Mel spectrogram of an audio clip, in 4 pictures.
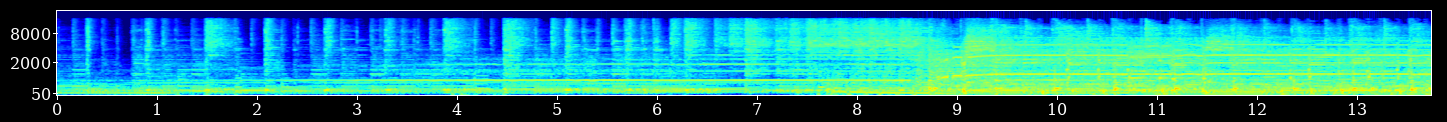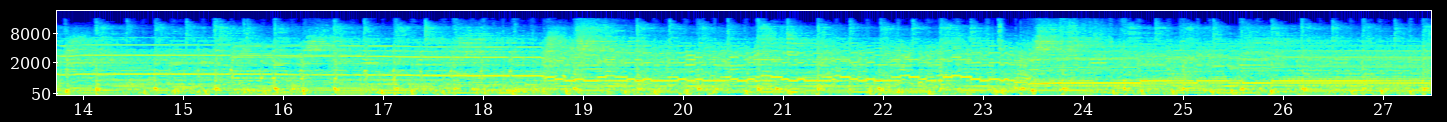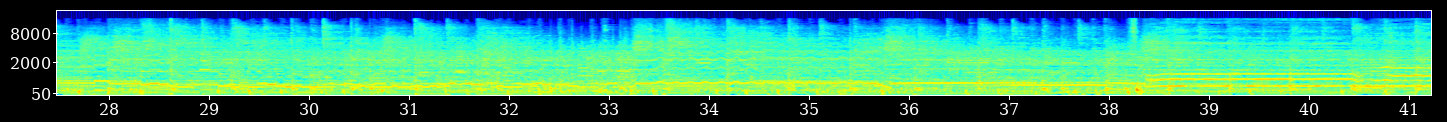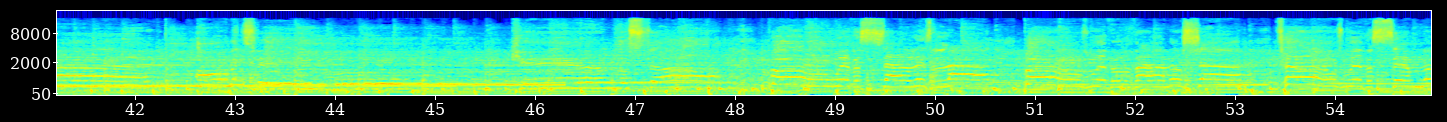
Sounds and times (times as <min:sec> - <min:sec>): Music: 0:00.0 - 0:54.9.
